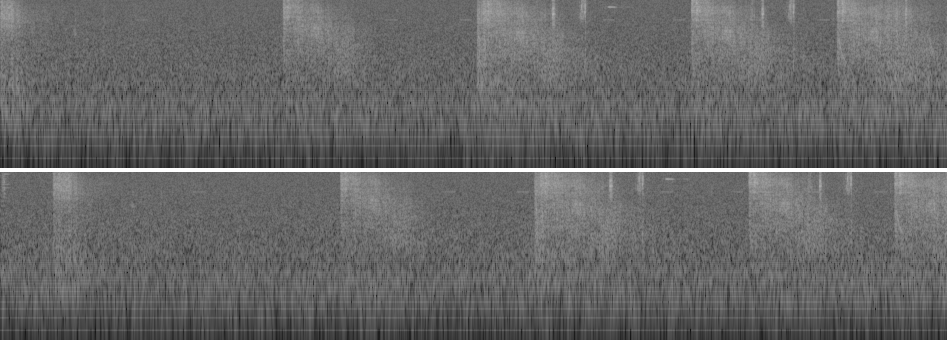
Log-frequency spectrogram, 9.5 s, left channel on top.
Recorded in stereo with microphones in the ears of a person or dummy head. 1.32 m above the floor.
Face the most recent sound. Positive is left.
No sound to turn to.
